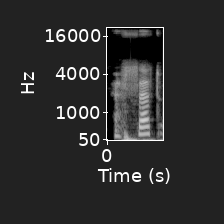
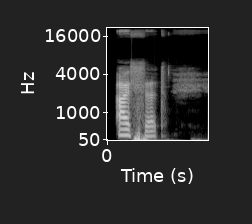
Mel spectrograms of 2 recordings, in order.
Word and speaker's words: Isis: Isis of ancient Greek, original Egyptian pronunciation, more likely Aset or Iset, is a goddess in ancient Egyptian religious beliefs whose worship spread throughout the Greco-Roman world.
